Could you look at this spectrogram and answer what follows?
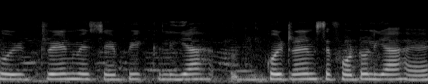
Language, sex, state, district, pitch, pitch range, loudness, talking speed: Hindi, female, Bihar, Sitamarhi, 240 Hz, 230-245 Hz, -27 LUFS, 180 wpm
